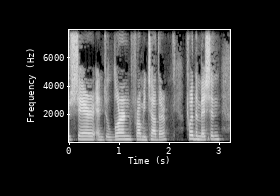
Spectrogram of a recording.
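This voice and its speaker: In a very clean recording with a silent background, a woman speaks at a fairly high pitch with a Ukrainian accent. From Ukraine. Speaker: missionary. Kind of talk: interview. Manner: animated.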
